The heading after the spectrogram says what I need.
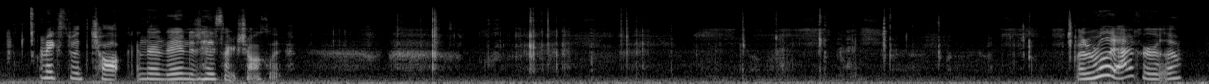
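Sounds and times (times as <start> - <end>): crunching and chewing: 0.0 - 0.4, 3.0 - 11.1
low steady hum: 0.0 - 12.0.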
